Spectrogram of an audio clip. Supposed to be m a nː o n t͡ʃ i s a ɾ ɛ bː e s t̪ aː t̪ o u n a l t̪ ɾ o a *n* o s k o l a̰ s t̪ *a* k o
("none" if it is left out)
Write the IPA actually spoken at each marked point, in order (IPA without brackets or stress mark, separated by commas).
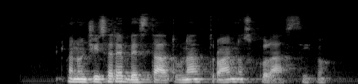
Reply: nː, i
